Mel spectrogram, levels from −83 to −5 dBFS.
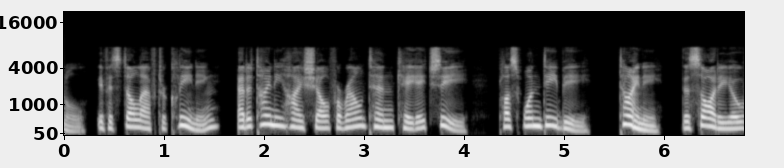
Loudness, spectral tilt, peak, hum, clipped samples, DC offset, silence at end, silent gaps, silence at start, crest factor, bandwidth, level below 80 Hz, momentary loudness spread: -17 LUFS; -5.5 dB/octave; 0 dBFS; none; under 0.1%; under 0.1%; 0 s; none; 0 s; 16 dB; 8.2 kHz; -56 dBFS; 10 LU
